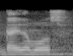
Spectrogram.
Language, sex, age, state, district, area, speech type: Telugu, male, 18-30, Telangana, Nirmal, rural, spontaneous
